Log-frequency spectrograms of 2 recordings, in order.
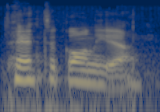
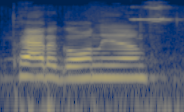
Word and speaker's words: Patagonia: Speaking of the first one is Pentagonia. Did I say that right? Pentagon. Patagonia.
